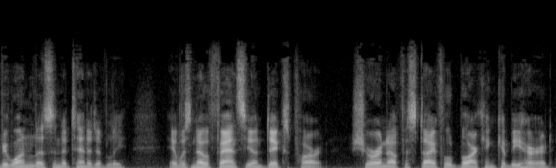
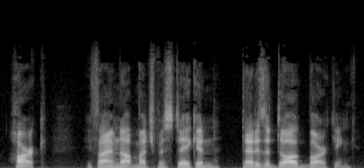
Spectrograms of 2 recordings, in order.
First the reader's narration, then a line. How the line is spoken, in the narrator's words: Dick Sands suddenly exclaimed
